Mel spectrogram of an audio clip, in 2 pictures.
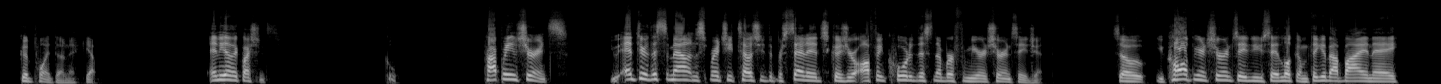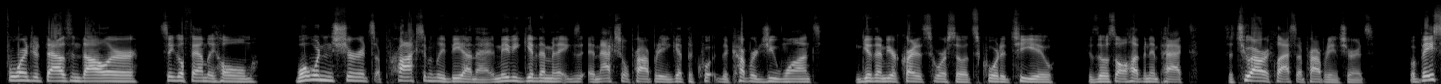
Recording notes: This was a live class recorded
